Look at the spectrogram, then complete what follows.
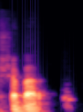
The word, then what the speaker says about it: Shabbat: But it's anyway, um, by the way, Shabbas is the Ashkanazi pronunciation of Shabbat.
